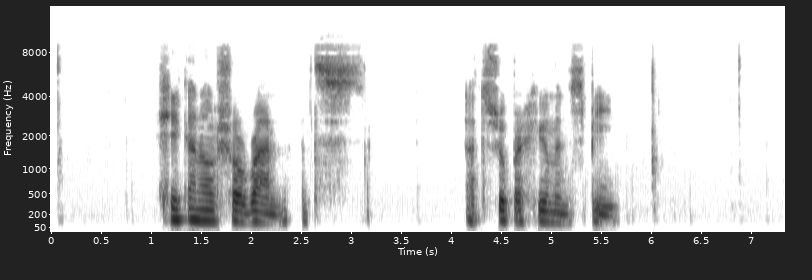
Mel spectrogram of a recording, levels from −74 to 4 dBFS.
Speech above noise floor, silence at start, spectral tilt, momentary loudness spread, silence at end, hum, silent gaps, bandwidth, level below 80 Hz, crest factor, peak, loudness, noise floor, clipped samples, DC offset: 48 dB; 0.05 s; -4 dB/octave; 23 LU; 1.3 s; none; none; 9.4 kHz; -62 dBFS; 20 dB; -2 dBFS; -18 LUFS; -66 dBFS; under 0.1%; under 0.1%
